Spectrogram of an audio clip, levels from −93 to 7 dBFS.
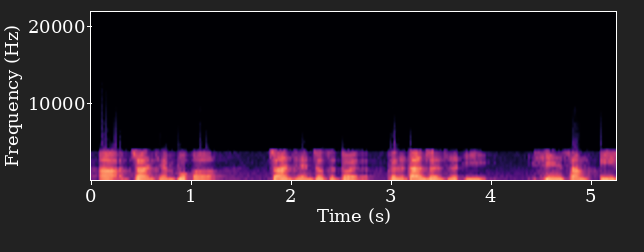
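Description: From 3.56 s to the end, the speech turns rougher and more synthetic, which fits an AMR rate drop from about 12.2 to 5.9 kbps. Unlike a dropout or bandwidth switch, there is no gap and the narrowband AMR-NB band stays unchanged; only fewer bits remain for the voice.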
